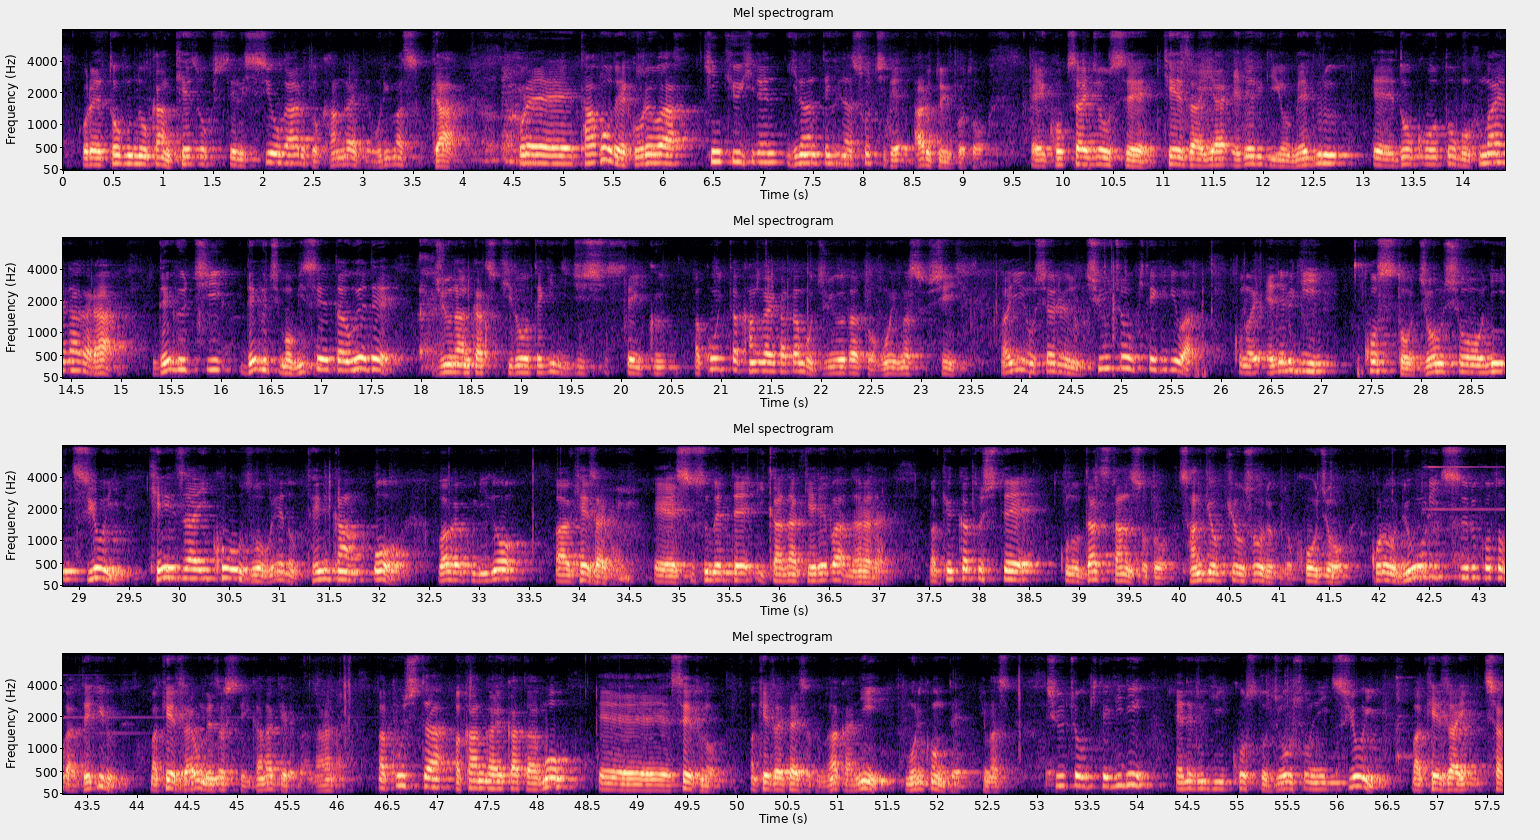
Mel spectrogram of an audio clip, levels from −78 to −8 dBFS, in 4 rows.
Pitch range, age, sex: 155-225 Hz, 50-69, male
